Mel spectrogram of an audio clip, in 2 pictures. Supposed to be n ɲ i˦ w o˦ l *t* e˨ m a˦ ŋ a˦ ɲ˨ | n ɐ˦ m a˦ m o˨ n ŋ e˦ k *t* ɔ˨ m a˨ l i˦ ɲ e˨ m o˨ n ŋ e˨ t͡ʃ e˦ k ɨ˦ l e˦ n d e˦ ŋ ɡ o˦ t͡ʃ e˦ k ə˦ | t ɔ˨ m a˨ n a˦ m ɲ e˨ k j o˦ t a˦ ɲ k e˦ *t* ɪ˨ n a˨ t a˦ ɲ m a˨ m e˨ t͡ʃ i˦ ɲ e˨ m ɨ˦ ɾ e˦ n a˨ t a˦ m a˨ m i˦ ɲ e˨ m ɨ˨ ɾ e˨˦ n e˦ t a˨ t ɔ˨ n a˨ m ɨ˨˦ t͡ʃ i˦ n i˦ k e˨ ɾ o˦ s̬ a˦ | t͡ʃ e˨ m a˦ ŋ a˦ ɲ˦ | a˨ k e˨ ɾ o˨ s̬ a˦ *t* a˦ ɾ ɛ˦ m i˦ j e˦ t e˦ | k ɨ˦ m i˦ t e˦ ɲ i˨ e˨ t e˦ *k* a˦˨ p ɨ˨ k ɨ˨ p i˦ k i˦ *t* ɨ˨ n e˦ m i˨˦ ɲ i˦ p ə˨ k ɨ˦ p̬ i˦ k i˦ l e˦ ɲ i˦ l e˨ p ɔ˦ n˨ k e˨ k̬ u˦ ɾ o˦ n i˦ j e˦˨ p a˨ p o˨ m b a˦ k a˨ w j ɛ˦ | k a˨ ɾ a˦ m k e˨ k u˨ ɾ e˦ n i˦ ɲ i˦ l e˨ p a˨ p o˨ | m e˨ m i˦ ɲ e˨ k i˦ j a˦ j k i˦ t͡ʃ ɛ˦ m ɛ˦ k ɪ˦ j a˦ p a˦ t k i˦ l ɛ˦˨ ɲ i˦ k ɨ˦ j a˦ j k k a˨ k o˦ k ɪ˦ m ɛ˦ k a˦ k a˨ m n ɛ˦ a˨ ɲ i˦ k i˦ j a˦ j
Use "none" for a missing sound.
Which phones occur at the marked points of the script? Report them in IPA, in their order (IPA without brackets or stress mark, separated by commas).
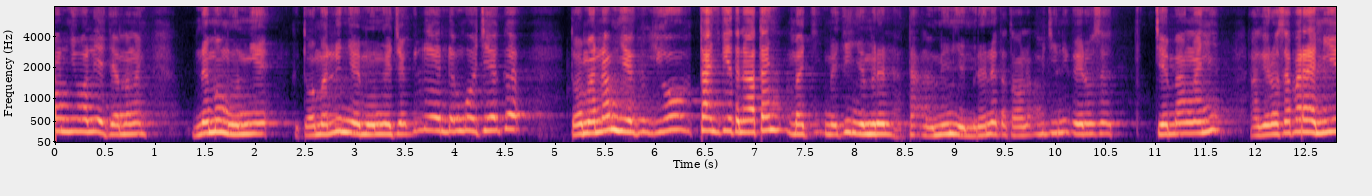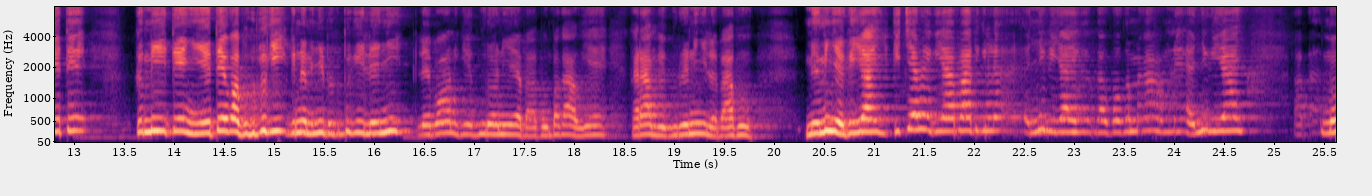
t͡ʃ, t, t, p, k, k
